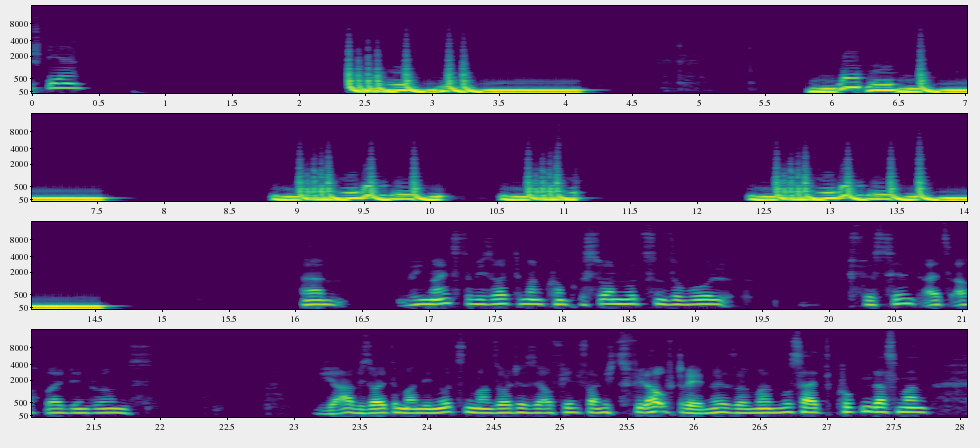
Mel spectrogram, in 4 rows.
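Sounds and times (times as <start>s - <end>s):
saturated kick drum: 2.4s - 3.7s, 5.8s - 7.3s, 8.8s - 11.2s, 12.4s - 13.9s
sustained bass: 2.4s - 4.2s, 5.8s - 7.7s, 8.8s - 11.2s, 12.4s - 14.7s.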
